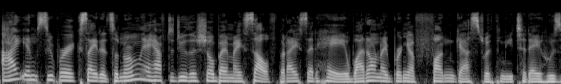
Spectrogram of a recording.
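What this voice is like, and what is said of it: Hoarse voice. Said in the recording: “I'm dealing with a little bout of laryngitis today.”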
